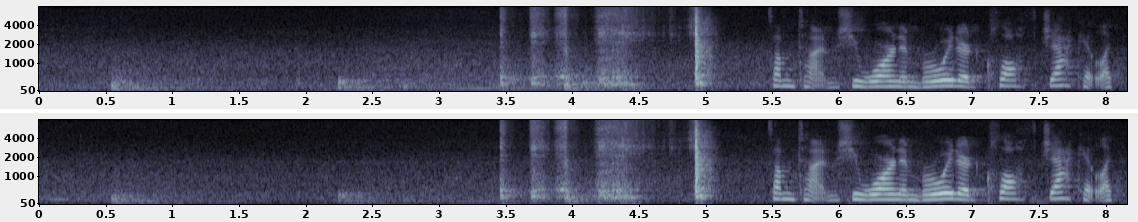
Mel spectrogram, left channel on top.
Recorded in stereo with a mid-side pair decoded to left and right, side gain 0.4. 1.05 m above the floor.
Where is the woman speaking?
20° right, 0.7 m.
